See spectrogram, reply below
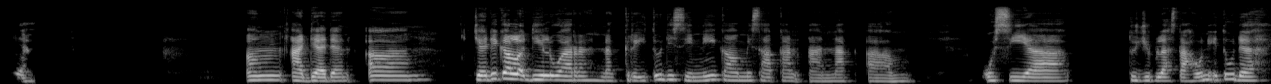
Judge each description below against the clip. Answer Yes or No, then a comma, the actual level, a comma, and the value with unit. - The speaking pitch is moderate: Yes, medium, 180 Hz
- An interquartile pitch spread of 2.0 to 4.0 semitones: Yes, average, 3.3 semitones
